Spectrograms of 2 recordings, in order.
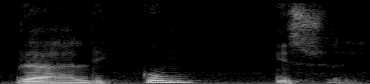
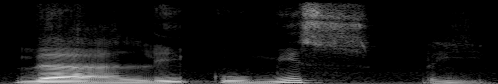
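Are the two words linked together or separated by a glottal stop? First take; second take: separated; linked. First: A glottal stop separates the two words. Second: The two words run together without a break. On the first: The speaker calls it right. "hamzahnya hamzah kotok ya, bukan hamzah wasol" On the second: The speaker calls it wrong. "bukan dzalikumisri"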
